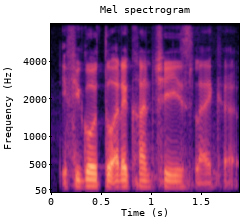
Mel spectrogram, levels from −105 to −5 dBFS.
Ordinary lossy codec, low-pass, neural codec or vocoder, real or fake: none; none; none; real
